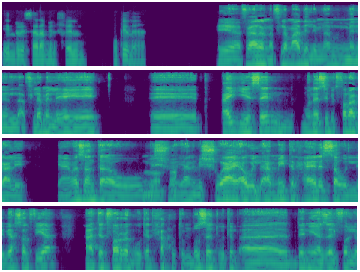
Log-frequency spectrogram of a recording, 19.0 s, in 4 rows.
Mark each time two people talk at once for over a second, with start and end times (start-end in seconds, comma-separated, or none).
none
